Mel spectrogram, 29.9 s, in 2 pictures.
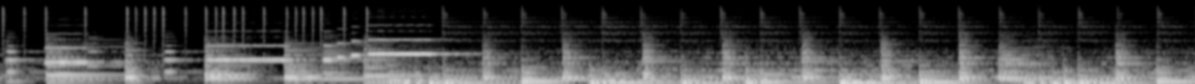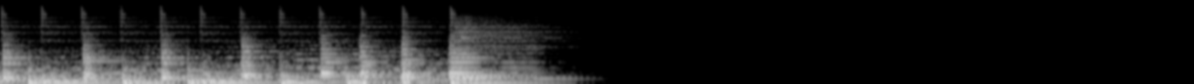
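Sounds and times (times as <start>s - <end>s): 
instrumental music: 0.0s - 22.3s.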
